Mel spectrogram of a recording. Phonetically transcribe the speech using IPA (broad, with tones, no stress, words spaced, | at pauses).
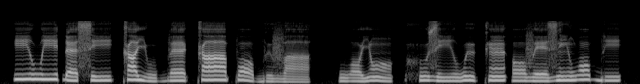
iː˦wiː˦ɗɛ˧siː˧ ka˦ju˨ bɛ˧kaː˦ pɔ˦˨bɨ˨va˨ | wɔ˨jɔ̃˦˨ | hu˧ziː˨wɨ˦˨kɛ̃˦ | ɔ˨ve˨zĩ˧ wɔ˦bi˧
